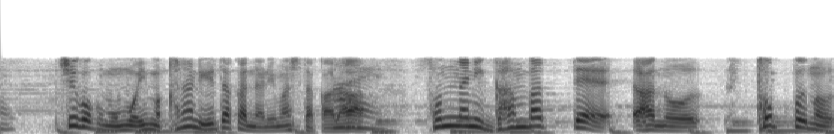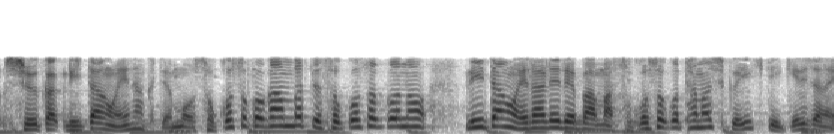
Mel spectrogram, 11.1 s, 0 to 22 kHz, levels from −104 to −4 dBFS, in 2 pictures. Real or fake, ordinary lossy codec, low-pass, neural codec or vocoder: real; none; 3.6 kHz; none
